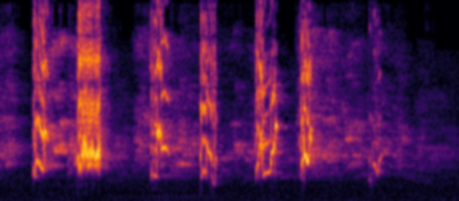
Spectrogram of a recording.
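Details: Pet personata lovebirds, green and green pied, share an aviary and give about six harsh, buzzy chirps at a steady pace, followed by softer trailing notes.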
